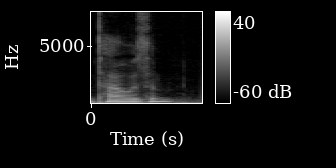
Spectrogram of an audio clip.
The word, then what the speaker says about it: Taoism: And this comes from Taoism. I think I read it not long ago in one of Alan Watts's book on Taoism, or Taoism. It's spelled with a T but pronounced as a D.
